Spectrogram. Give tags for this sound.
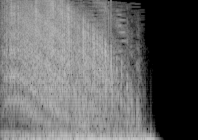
sound-design sfx mechanic technology transformer tech sounddesign future electric digital robot effect sci-fi movement

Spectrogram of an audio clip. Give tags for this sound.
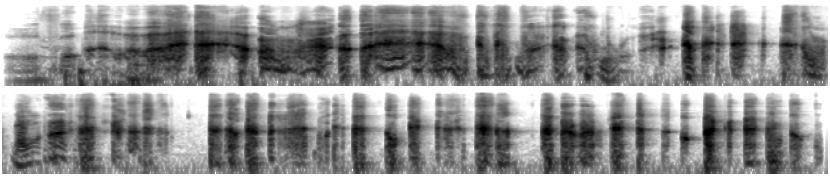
eating groan zombie

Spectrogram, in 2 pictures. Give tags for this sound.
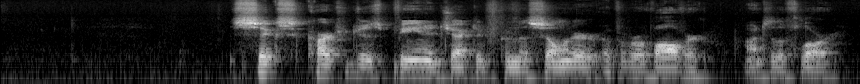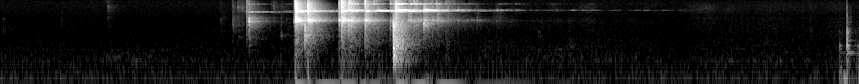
bullets cartridges casings floor gun hit shells spent

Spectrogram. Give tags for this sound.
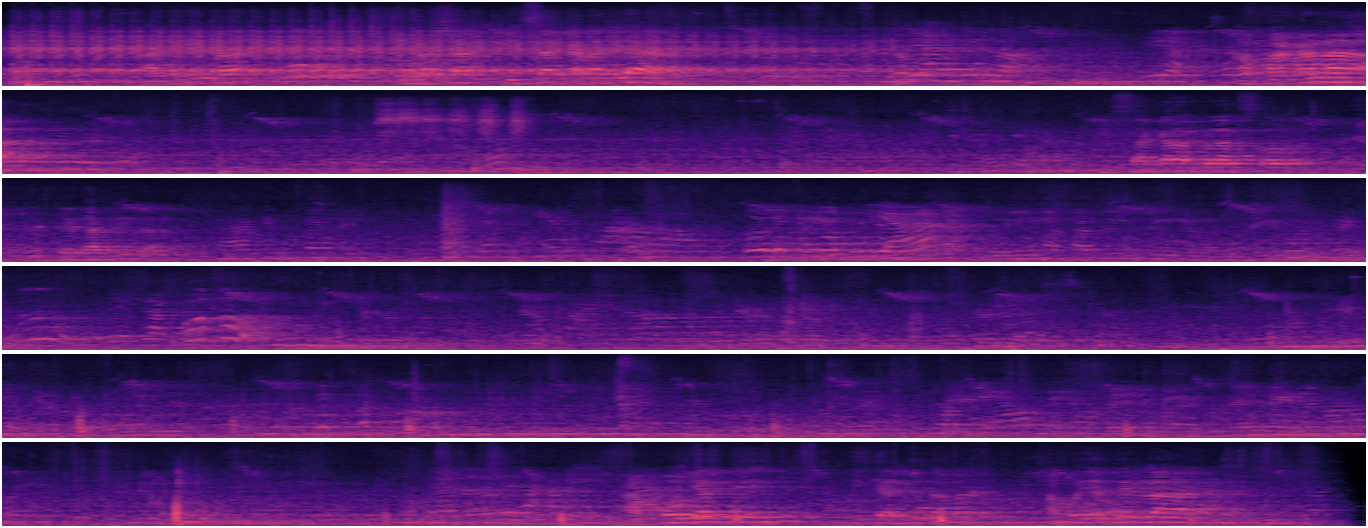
birds spain field-recording spanish caceres voice

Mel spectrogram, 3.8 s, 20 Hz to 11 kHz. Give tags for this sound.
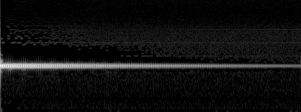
casio distortion pd perc phase vz-10m

